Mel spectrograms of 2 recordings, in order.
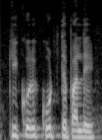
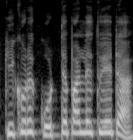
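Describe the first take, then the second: First: Broken repeat. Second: Anguished cry. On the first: Mother repeating the question to her son, subdued and broken. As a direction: let it sink, defeated. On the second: Mother crying out at her son, high anguished plea. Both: Acted.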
